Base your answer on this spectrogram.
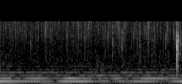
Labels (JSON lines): {"label": "biophony, midshipman", "recorder": "SoundTrap 500"}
